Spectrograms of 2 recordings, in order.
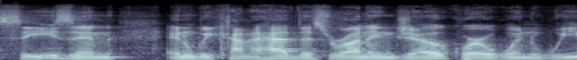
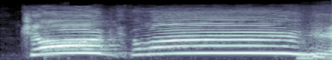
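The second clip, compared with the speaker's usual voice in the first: put-on scream, higher and louder; 13 dB louder than usual. Retelling spotting a friend across the upper deck: imitating own scream.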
